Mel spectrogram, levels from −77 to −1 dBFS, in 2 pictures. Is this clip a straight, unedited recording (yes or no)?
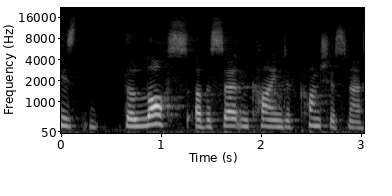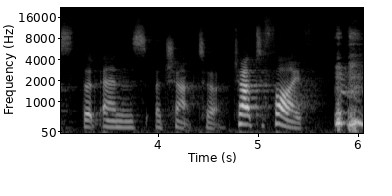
no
